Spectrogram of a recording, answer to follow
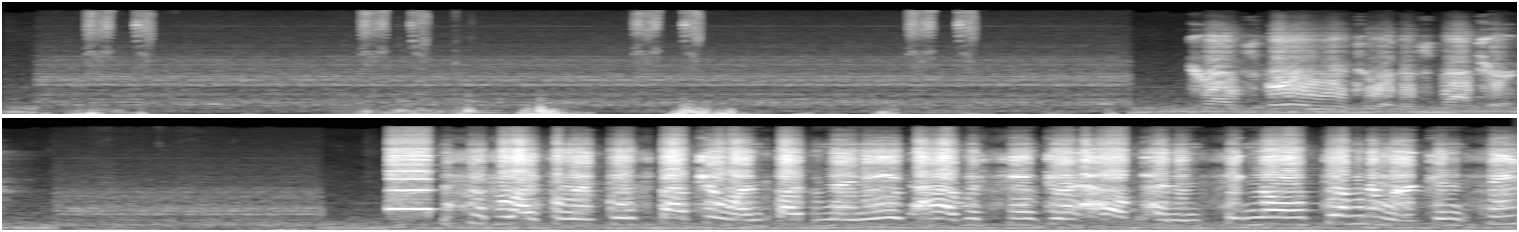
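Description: Life Alert LTE pendant's built-in speaker on a call still waiting to be answered: a faint steady tone with a few clicks, then a short stretch of voice about six seconds in. From about nine and a half seconds a louder voice talks through the pendant's speaker as the call is picked up.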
